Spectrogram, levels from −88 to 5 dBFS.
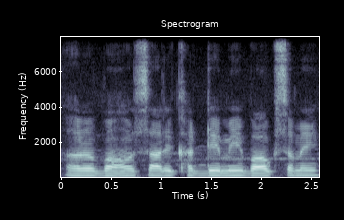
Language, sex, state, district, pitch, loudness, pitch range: Hindi, female, Chhattisgarh, Raipur, 125 Hz, -14 LUFS, 125-130 Hz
